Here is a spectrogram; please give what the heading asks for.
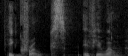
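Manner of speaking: ordinary talk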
